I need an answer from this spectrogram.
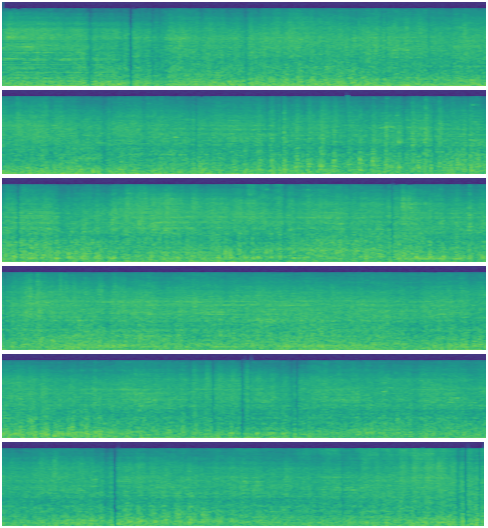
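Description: Freight cars of a long manifest train, mostly tank cars, rolling past close by: a steady rumble of steel wheels on the rails with occasional faint clicks.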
